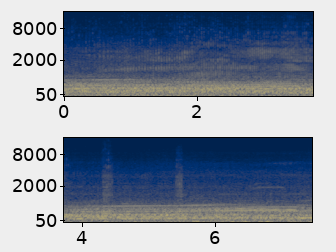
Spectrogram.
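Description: Other motorcycles rev nearby on the road.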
